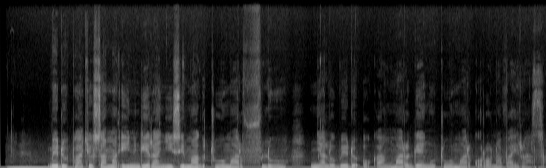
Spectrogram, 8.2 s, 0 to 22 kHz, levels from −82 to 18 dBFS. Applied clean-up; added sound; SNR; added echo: none; none; none; none.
